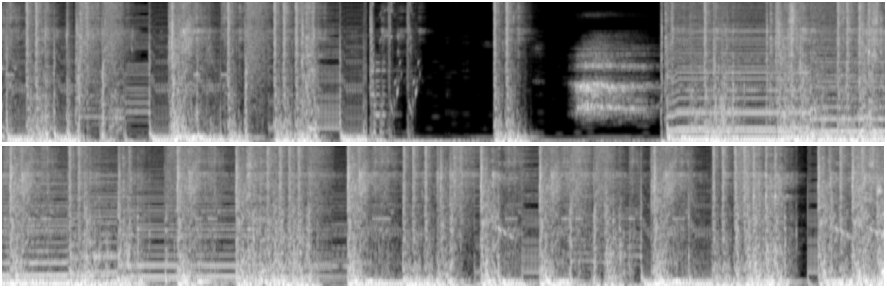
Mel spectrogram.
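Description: Rapid, dense gunfire bursts from the video game Downwell crash continuously over layered game music, broken by one brief near-silent gap, with no talk.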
